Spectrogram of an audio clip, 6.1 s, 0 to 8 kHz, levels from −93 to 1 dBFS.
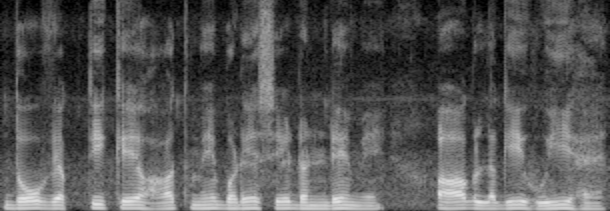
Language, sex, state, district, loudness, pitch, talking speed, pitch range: Hindi, male, Uttar Pradesh, Shamli, -17 LUFS, 120 Hz, 130 wpm, 115-125 Hz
